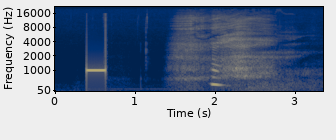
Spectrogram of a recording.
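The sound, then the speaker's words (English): A short electronic beep, then after a brief pause a long, breathy yawn with a low voiced groan in the middle, fairly loud, trailing off softly. “That was a real yawn, ladies and gentlemen.”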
